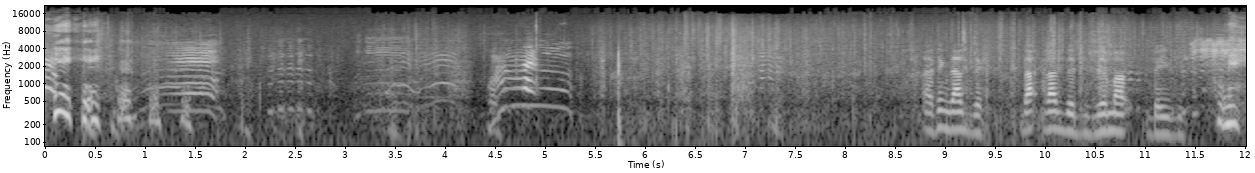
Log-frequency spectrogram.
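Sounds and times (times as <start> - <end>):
goats bleating: 0.7 - 5.3, 10.4 - 12.0.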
